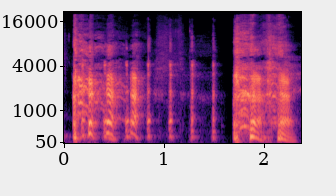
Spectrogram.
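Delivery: rough cough clearing the throat; choking cough. Real, not acted. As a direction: hack out the stuck crumb. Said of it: "I'm choking on a piece of toast".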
